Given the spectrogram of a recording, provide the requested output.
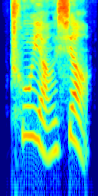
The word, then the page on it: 出洋相: chū yáng xiàng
